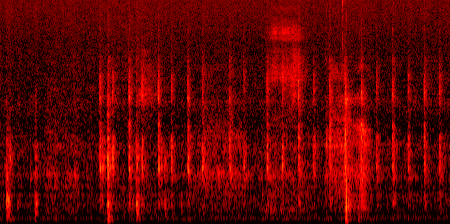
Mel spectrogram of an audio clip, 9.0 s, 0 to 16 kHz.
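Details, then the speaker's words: 1930s Garrard English mantel clock after service and re-oil, pendulum refitted: steady, even, relaxed tick-tock with evenly spaced beats in a quiet room; complete, running in beat and healthy. "there we go complete and running and sanding magnificent"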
